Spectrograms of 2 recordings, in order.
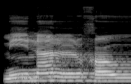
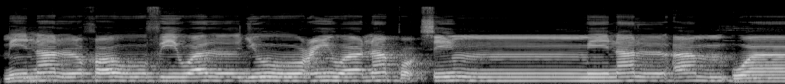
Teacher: Perhatikan untuk panjang dari kata al-khawf ini barusan kita panjangkan sampai 6 harokat.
